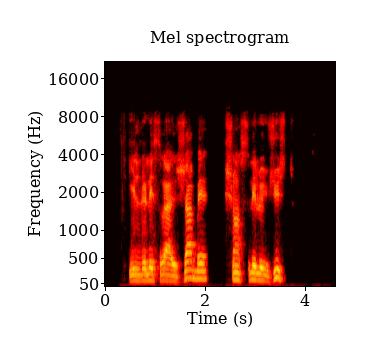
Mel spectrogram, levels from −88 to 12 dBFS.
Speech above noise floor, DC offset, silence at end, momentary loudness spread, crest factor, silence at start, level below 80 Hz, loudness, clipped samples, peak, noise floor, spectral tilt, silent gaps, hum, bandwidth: 53 dB; under 0.1%; 0.85 s; 10 LU; 18 dB; 0.45 s; -64 dBFS; -25 LUFS; under 0.1%; -8 dBFS; -77 dBFS; -5.5 dB/octave; none; none; 9 kHz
